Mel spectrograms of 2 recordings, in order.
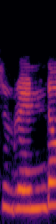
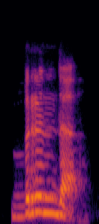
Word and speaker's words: वृंद: Is it pronounced as Vrinda or Brinda? Brinda. Br. Brinda. It is Brinda, not Br.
